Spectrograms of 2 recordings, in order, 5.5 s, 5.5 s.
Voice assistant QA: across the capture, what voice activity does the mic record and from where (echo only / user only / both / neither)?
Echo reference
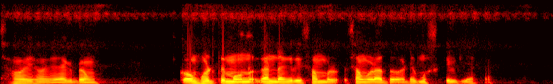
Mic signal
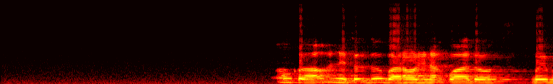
user only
